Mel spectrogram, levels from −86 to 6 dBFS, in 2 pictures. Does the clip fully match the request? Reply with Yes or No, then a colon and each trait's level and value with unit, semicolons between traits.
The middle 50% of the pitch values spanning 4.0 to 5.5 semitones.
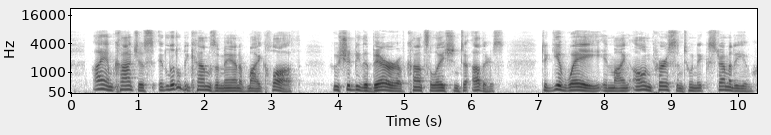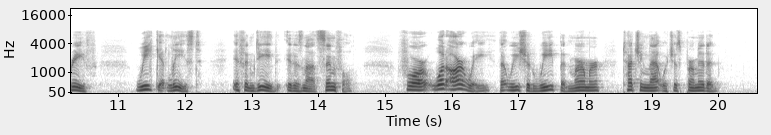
Yes: average, 4.3 semitones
